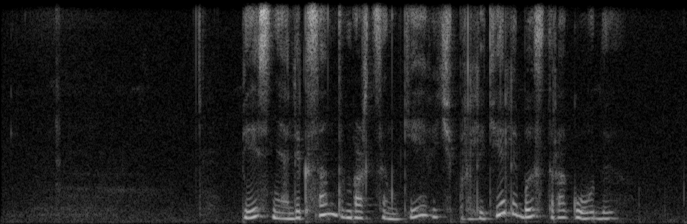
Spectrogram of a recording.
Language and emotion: Russian, positive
